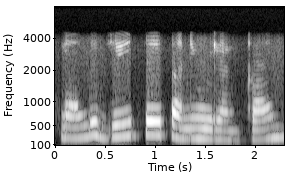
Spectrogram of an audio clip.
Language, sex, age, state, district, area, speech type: Tamil, female, 18-30, Tamil Nadu, Tiruppur, rural, conversation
